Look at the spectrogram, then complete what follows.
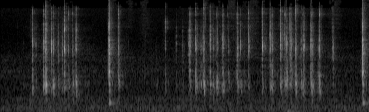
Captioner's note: typing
